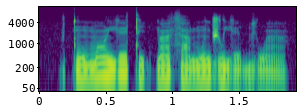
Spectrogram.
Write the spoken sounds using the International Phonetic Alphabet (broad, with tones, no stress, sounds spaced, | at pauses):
t ũ˨ m ɔ̃˧ j e˧ t i˨ k͡p ã˨˦ s a˧ m ũ˦ d͡ʒ u˦˨ j e˨ b i˨ w ã˨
